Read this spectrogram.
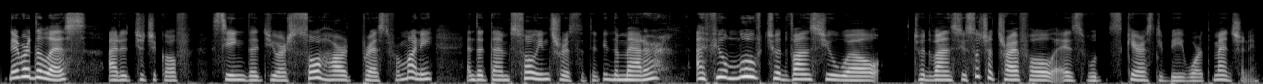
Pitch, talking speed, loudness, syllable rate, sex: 220 Hz, 185 wpm, -19 LUFS, 5.7 syllables/s, female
